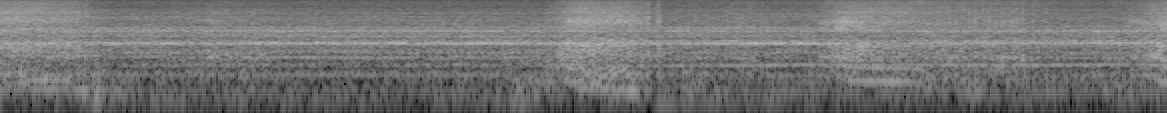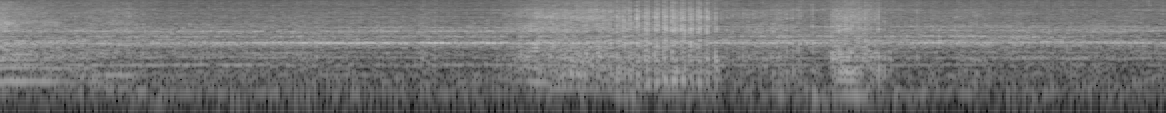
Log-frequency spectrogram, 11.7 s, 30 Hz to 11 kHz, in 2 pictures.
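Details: 2008 Mercedes-Benz C300 V6, stock exhaust, cold start and revving: a loud steady high whine near 1 kHz sits over the engine through the revs; a failing alternator, and replacing the alternator cured the noise.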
